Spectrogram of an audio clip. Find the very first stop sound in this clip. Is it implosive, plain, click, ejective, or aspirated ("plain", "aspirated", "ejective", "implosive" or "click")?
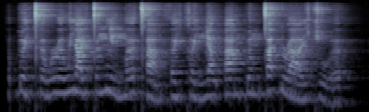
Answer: implosive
